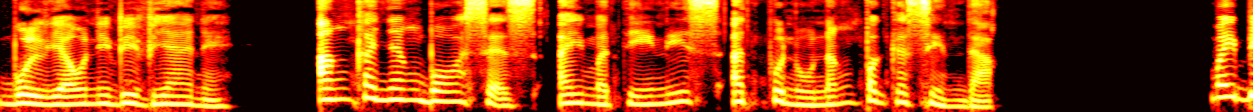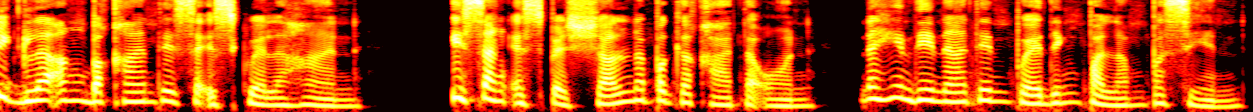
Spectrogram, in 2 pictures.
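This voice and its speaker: A woman with a Filipino accent tells a dramatic audio story. Her voice sits on the low side and sounds dry and close, with no room around it. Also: very animated, moderate pace, mellow, no room sound. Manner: dramatic storytelling, voicing characters' lines. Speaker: narrator. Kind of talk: scripted audio drama narration.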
